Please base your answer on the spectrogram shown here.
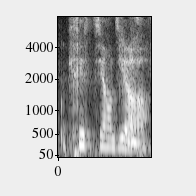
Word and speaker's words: Christian Dior: Yeah, I say Christian Dior. That's how you say it. Yeah, because he's French, right?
